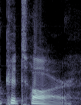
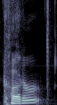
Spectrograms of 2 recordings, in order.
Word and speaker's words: Qatar: Qatar or Qatar? I think it's pronounced Qatar, But if you want to sound like NPR, you say Qatar.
